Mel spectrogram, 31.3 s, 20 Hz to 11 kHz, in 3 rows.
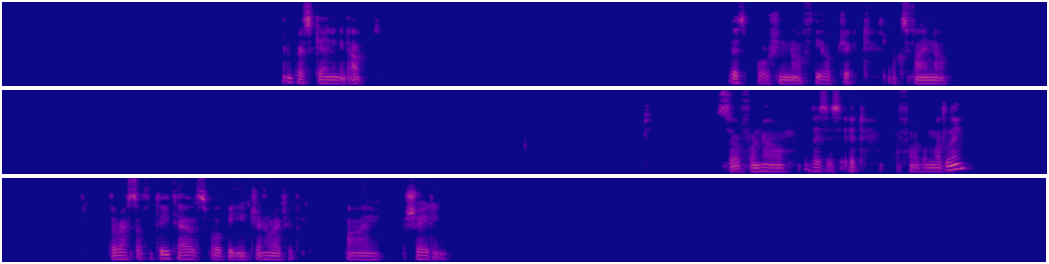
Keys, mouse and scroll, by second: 3.6 r, 8.1 s, 11.8 Tab, 12.4-13.3 scroll down 6, 13.4-14.0 shift+middle drag, 14.0-14.4 shift+scroll down 3, 14.8 Tab, 15.4-16.7 scroll down 2, 16.7-17.4 scroll up 1, 17.4 shift+middle click, 18.3 scroll up 1, 18.4-20.4 middle drag, 20.4 Tab, 21.0-22.0 scroll down 1, 22.0-23.1 middle drag, 30.2 click.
